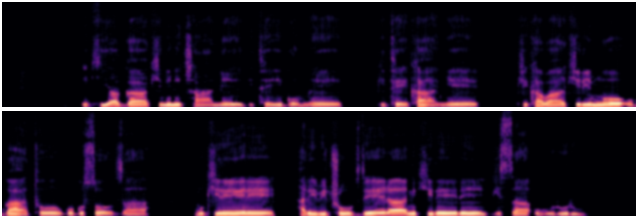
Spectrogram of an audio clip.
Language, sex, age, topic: Rundi, male, 18-24, agriculture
